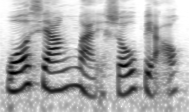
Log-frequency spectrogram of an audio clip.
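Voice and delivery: 我想买手表 a bit slow; clear, measured tones; slow model. Shown as a demonstration. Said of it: "now it's your turn".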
